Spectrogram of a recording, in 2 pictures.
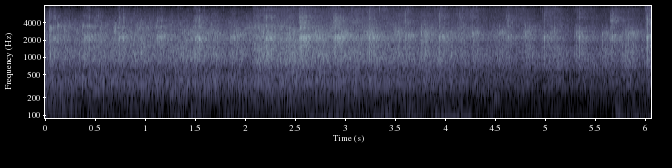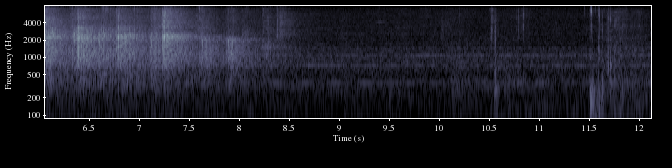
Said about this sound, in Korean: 큰 박수로 맞이해 주시기 바랍니다.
